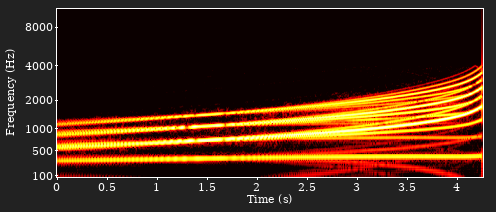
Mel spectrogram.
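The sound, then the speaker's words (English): Sonified gravitational waves from two colliding black holes: a sustained, buzzy harmonic tone that slowly rises in pitch, sweeping up into a final whoop, with fainter curving tones beneath. “I mean, you have two black holes colliding and it makes this whoop.”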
